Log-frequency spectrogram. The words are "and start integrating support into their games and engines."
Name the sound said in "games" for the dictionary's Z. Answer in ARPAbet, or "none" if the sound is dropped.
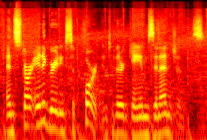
Z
